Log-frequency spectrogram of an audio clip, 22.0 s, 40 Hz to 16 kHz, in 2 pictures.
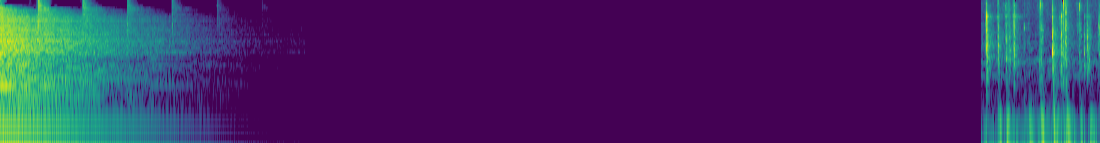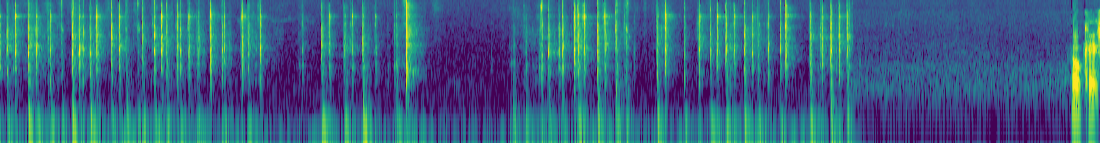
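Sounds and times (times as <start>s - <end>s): computer keyboard typing: 9.8s - 15.3s, 16.1s - 19.6s.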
